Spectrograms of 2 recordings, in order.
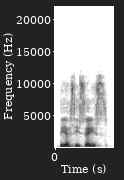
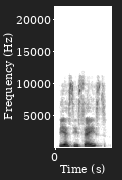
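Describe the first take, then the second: The two takes are said the same way.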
